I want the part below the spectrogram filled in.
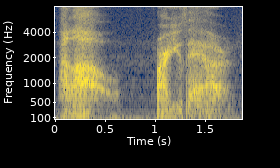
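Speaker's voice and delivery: soft unvoiced whisper. Jill finding the friends in the dark, whispering. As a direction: call out in a barely-there whisper. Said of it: "a voice whispers to them".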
